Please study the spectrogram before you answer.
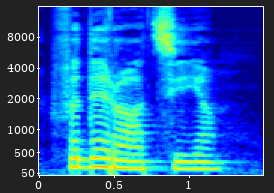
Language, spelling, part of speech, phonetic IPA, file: Ukrainian, федерація, noun, [fedeˈrat͡sʲijɐ], Uk-федерація.ogg
- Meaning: federation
